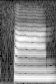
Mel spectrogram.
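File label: "saan3", Cantonese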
